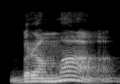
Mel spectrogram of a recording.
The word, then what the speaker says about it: Brahma: of caught the difference Brahma with a long a at the end is Lord Brahma four-headed Brahma who is the creator of the content of this universe Brahma but Brahma Brahma is the effulgence the energy of the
